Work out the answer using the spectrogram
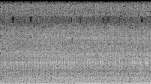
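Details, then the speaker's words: Maruti Baleno just after a winter cold start, no throttle applied: even fast idle hum with steady whine, RPM slowly dropping by itself; elevated revs are normal warm-up. "देखो अब धीरे-धीरे अपने आप कम हो जाएंगे। Race तो ना दे रखी है भाई।"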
